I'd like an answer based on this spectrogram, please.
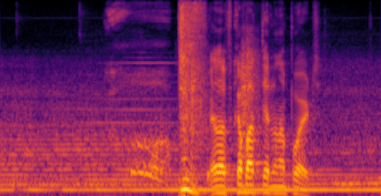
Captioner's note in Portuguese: Grunhidos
